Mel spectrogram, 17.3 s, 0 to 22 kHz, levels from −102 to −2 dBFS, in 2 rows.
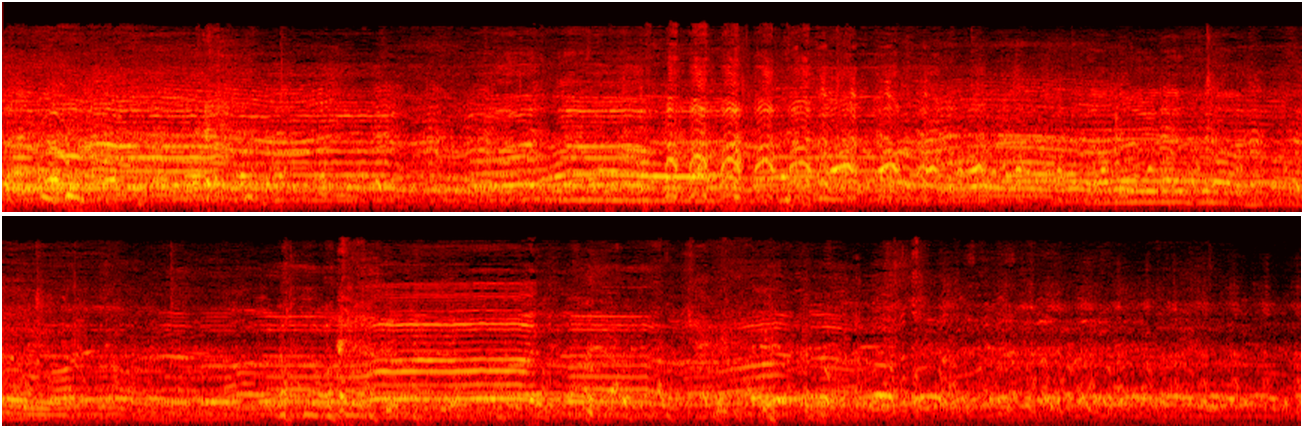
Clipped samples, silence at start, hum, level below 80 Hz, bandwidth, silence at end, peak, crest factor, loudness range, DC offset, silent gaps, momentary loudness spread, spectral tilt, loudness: under 0.1%; 0 s; none; -80 dBFS; 14.5 kHz; 0 s; -22 dBFS; 18 dB; 6 LU; under 0.1%; none; 11 LU; -3.5 dB/octave; -40 LUFS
